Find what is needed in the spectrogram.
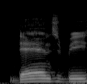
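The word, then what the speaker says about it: Dansby: Danby Swanson.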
